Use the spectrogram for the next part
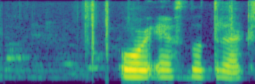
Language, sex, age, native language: Icelandic, male, 10, Icelandic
